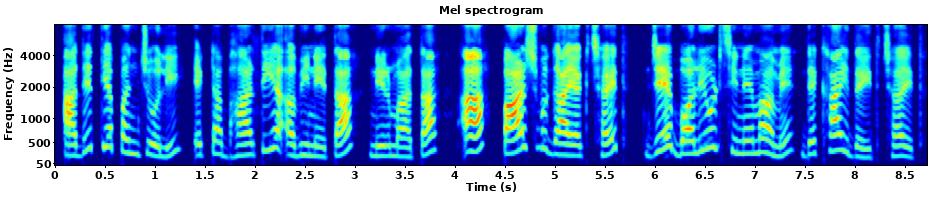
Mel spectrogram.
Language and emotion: Maithili, neutral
